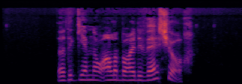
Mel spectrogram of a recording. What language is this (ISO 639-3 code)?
fry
